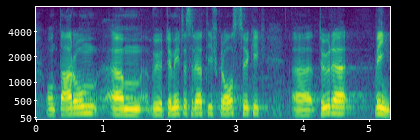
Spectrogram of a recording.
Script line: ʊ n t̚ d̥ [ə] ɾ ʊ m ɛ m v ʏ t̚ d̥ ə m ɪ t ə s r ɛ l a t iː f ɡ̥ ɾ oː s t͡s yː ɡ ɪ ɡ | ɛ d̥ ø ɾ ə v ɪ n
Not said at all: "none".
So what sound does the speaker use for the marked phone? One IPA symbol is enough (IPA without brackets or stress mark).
a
